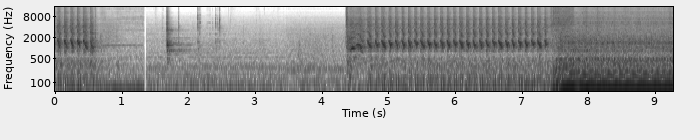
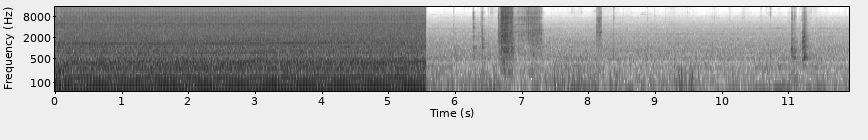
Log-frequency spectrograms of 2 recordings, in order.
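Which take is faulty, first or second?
second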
